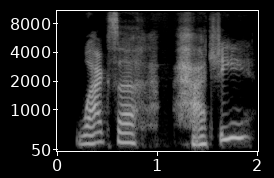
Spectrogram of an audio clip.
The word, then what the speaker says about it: Waxahachie: Waxahachie, Texas, to become sharecroppers.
